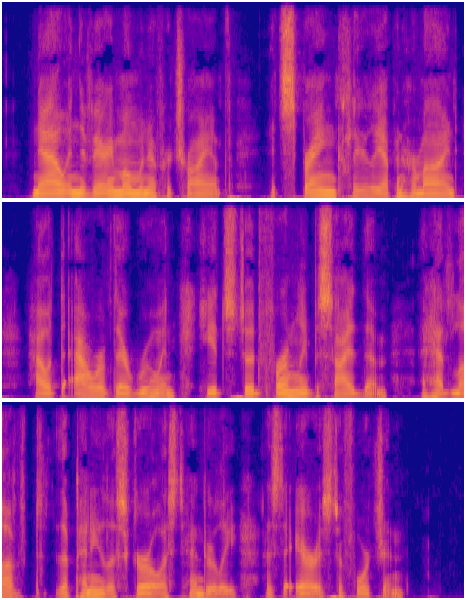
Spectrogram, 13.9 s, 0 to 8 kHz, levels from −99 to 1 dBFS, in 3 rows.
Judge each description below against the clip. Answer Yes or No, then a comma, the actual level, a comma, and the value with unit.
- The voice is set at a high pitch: No, medium, 140 Hz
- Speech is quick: No, average, 175 wpm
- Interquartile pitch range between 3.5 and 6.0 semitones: No, average, 2.8 semitones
